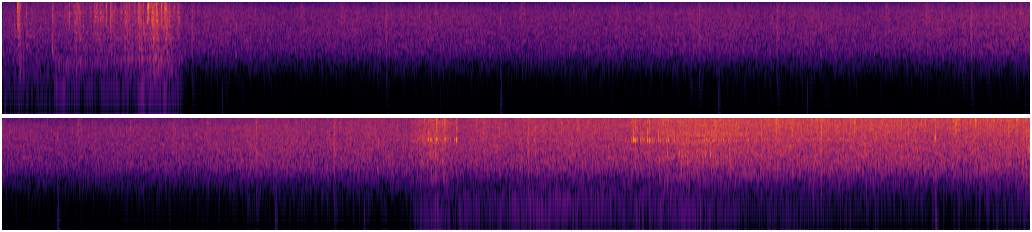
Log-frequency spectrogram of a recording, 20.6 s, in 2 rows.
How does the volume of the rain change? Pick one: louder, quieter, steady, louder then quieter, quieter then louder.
louder.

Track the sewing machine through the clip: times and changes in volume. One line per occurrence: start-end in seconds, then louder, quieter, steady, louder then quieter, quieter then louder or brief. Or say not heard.
0.0-1.8 brief
14.3-20.5 louder then quieter.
